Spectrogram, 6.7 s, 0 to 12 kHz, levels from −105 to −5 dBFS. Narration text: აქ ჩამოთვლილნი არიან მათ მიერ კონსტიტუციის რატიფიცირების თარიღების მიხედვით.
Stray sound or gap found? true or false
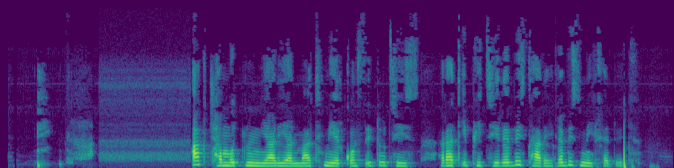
false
